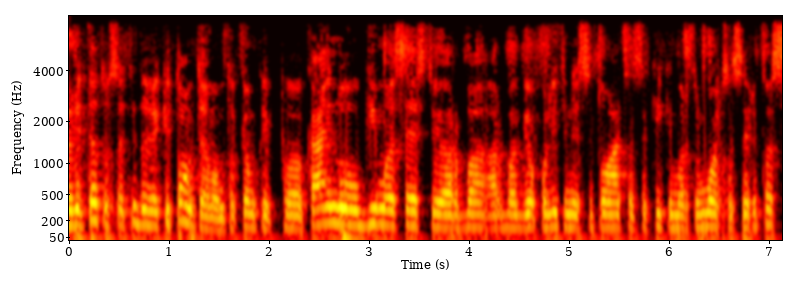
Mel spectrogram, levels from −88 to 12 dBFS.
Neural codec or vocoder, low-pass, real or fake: none; 7.2 kHz; real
